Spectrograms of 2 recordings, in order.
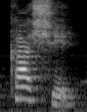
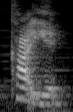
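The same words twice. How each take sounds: First: It is said with an Argentine Spanish accent. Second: It is said with a Castilian Spanish accent.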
